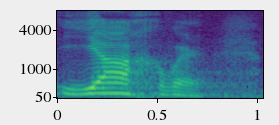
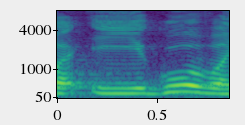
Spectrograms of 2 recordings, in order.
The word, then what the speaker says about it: Яхве: Там стоят четыре буквы, которые более правильно произносить будет «Яхве». Мы не знаем точно, как произносятся эти слова, но слово «Иегова» – не совсем правильное произношение, это уже исковерканное. Если быть ближе к оригиналу, то это слово «Яхве».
